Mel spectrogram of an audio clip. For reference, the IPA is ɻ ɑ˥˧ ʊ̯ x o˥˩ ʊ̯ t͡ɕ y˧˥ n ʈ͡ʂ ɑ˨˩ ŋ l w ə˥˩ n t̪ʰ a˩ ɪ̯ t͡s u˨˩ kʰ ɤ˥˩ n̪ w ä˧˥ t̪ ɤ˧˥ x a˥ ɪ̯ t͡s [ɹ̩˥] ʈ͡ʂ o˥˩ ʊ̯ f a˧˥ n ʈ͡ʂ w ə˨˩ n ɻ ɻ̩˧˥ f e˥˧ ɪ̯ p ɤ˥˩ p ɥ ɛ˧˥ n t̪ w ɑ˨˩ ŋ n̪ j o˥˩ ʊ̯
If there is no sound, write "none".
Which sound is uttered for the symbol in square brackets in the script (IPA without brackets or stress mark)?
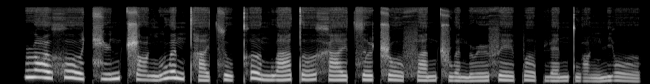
ɹ̩˥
